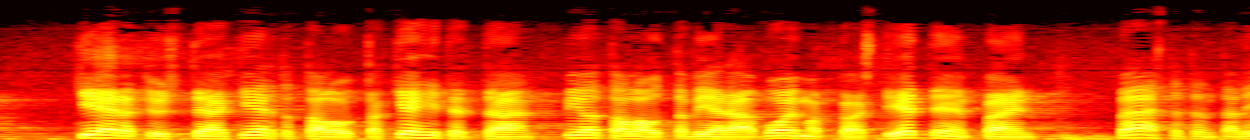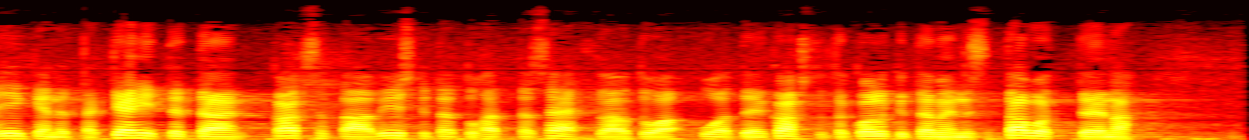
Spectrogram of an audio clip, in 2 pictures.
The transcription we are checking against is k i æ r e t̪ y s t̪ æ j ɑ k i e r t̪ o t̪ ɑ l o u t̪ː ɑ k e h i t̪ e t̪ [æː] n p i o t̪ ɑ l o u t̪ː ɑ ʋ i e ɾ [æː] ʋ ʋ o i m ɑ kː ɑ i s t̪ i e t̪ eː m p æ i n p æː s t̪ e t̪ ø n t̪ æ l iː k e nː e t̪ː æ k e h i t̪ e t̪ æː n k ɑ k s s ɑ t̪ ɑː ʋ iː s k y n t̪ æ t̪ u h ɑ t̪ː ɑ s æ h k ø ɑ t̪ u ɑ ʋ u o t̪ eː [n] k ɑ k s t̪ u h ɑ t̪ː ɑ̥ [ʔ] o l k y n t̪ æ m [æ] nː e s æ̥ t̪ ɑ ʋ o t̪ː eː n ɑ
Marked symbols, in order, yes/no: yes, yes, no, no, no

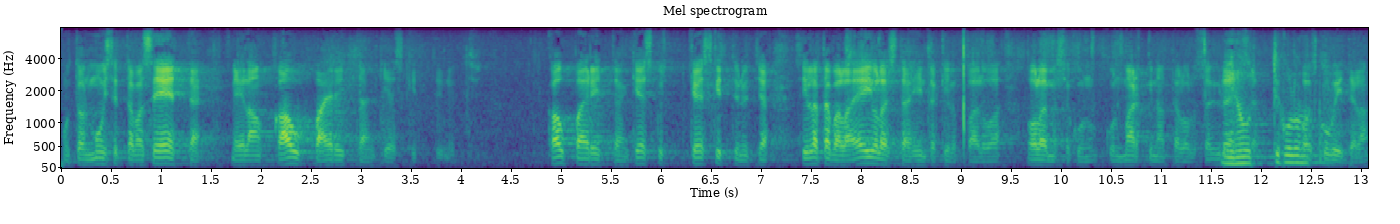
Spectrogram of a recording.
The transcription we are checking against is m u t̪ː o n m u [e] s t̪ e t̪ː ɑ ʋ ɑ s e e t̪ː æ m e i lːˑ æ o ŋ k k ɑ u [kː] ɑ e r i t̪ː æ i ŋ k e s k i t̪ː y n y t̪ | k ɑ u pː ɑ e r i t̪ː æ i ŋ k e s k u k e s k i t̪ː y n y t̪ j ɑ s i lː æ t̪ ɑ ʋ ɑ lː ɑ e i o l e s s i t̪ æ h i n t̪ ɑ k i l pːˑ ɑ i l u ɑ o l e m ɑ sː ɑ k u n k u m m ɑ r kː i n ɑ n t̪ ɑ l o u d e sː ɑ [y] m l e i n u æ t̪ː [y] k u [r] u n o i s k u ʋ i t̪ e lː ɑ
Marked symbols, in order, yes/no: no, no, yes, no, no

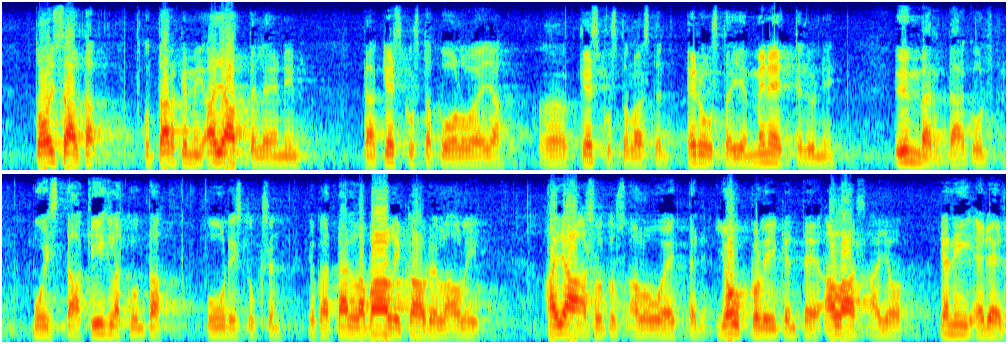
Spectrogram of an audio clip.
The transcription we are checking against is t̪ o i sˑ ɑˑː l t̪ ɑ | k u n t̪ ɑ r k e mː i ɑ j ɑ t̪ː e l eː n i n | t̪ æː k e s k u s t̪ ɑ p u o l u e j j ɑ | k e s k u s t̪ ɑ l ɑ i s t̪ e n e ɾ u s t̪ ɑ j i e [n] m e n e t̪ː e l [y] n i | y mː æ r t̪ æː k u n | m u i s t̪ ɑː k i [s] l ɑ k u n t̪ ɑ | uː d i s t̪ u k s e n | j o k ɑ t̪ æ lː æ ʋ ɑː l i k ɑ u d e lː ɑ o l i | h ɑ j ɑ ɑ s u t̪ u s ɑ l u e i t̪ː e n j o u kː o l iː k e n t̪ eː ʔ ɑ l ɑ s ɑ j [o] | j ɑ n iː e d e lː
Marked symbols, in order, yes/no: no, yes, no, yes

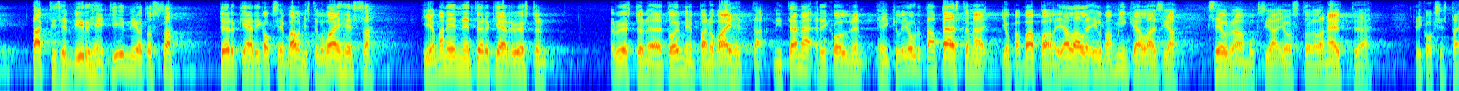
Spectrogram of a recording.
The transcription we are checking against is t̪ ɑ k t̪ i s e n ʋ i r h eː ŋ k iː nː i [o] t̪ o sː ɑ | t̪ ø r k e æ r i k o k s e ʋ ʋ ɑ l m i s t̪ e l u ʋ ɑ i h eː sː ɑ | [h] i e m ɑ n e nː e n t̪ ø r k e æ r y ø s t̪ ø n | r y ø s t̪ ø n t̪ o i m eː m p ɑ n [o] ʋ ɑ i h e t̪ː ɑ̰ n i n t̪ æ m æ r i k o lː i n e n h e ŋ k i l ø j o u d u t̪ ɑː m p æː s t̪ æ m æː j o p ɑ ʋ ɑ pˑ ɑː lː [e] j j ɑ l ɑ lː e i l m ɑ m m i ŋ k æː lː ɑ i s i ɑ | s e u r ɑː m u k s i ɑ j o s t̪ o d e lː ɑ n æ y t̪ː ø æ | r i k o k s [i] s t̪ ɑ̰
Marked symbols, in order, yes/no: yes, yes, yes, yes, no

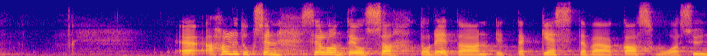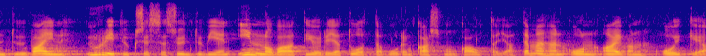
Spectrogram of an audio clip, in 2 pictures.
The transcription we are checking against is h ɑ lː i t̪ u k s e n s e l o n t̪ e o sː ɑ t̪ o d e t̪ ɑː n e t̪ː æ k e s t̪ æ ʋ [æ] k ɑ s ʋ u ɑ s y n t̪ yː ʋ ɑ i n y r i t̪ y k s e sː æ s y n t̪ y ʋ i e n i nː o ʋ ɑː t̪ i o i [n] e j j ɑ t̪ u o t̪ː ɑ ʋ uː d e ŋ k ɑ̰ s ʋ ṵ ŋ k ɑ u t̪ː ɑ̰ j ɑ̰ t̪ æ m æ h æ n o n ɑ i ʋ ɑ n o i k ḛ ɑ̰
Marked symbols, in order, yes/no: no, no

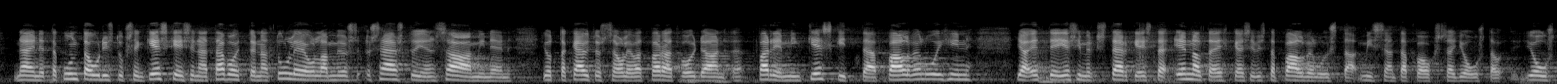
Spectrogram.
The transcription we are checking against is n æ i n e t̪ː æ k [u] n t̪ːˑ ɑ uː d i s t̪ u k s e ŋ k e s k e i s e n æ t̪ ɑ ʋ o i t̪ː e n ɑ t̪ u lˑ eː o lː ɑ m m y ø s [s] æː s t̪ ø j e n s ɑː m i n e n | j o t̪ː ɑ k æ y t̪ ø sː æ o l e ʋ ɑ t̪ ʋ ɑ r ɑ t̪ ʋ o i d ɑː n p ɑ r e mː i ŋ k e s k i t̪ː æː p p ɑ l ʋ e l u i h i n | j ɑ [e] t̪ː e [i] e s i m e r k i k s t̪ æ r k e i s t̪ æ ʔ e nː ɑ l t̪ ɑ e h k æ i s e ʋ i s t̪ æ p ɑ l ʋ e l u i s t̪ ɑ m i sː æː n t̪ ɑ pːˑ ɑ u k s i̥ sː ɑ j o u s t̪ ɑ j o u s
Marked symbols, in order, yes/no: yes, yes, yes, yes

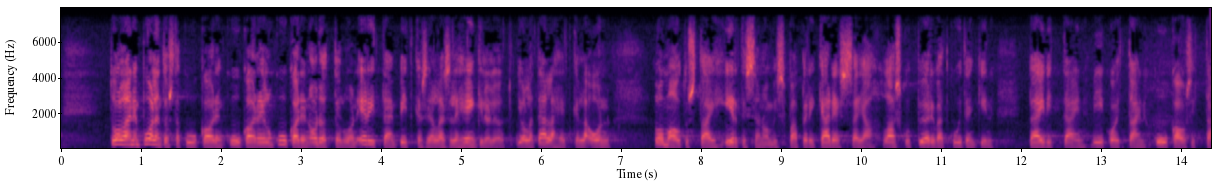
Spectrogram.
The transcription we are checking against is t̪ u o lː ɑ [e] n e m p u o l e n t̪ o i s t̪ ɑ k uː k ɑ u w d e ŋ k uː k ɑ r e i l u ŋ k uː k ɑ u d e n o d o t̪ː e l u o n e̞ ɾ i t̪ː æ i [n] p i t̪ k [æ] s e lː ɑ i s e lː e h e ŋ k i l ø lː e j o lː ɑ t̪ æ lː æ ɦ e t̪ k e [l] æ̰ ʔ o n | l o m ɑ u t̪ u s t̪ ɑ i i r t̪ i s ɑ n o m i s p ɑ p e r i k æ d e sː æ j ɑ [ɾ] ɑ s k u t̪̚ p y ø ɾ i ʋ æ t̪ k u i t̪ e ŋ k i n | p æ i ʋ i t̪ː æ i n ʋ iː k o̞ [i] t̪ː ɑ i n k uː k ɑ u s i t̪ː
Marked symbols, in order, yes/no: no, no, yes, no, no, yes

